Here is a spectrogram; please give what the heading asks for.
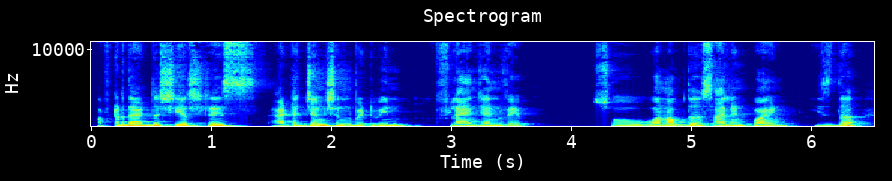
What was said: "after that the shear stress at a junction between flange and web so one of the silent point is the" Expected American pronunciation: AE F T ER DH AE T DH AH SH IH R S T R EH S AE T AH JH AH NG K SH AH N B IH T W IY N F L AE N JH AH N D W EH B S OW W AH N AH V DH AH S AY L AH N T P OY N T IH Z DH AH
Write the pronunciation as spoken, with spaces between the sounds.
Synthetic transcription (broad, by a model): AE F T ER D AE T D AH SH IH R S T R EH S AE T AH JH AH NG K SH AH N B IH T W IY N F L AE N JH AH N D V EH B S OW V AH N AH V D AH S AY L AH N T P OY N T IH Z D AH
